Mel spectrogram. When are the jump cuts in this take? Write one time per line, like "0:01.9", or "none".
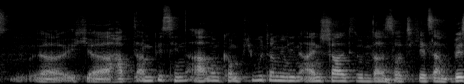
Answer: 0:01.3
0:02.2
0:02.9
